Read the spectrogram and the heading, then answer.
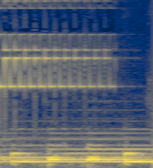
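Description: A mobile phone ringtone plays a bright, warbling electronic trill in steady rapid pulses, with a lower tone swelling in repeated rising notes underneath; no one speaks.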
